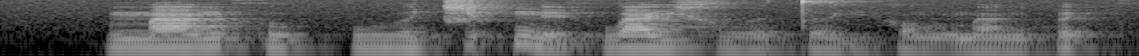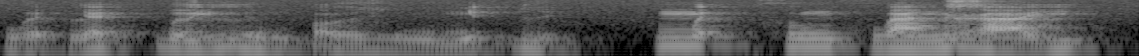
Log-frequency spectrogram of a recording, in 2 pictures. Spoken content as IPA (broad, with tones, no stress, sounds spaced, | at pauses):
m a˨˦ ŋ h u˨˩ k̚ h w ṳ˨˩ ə̯ t͡ɕ ə˦˥ t̚ ŋ ḛ˧˨ h w a˧ j x ṳ˨˩ ə̯ t̪ ə̤˨˩ j h ɔ̤˨˩ ŋ m a̤˨˩ ŋ ʔ ə˦˥ t̚ h w ə˨˩ t̚ l ɛ˦˥ k̚ ɓ ə̰˧˥ j l ɨ̤˨˩ m ʔ ɔ̰˧˨ ɣ i̤˨˩ ŋ ɲ ə˦˥ t̚ v i˨˩ k̚ | m ə˦˥ t̚ h u˧ m h w a˨˦ n ɣ a˨˦ j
